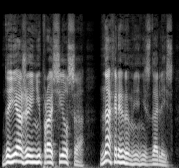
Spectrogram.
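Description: A man voicing a gruff, good-natured male orc who talks in a rumbling grumble. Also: sing-song, moderate pace. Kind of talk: audiobook character voice.

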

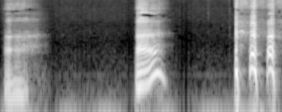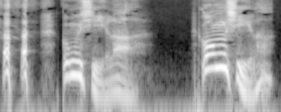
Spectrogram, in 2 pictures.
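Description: A storyteller voicing a calm, teasing male hero who speaks low and slow. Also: breathy edge, no echo, studio quality, full character voice.

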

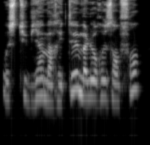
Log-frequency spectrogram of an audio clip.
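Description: A woman reading the part of a mysterious fairy with a soft, slightly trembling voice. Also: mid-range voice, expressive, normal speed, natural voice. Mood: commanding. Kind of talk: audiobook character voice.

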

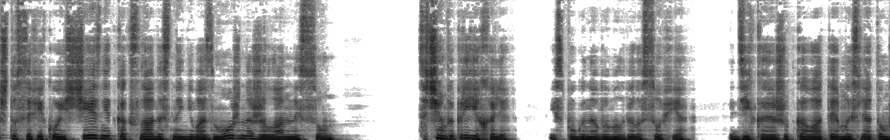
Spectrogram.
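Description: A narrator reading a romance novel aloud in measured, dramatic storytelling. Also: mid-range voice, warm tone, no room sound, studio quality. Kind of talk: scripted audiobook narration.

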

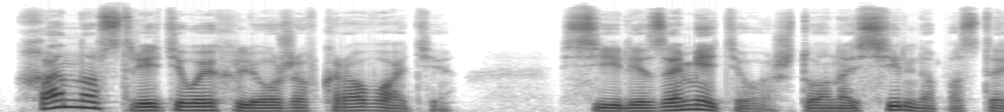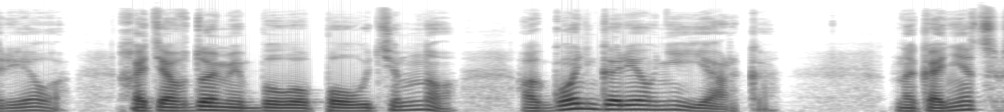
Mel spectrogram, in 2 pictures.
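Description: A man narrating a novel as an audiobook in a steady, measured reading. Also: lowish voice, dry recording, studio quality. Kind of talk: scripted narration.

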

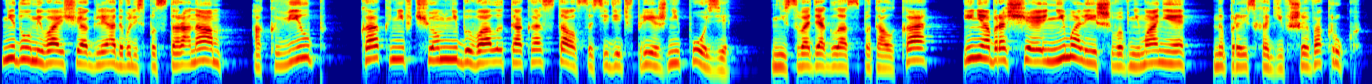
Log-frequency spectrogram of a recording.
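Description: A woman narrates an audiobook at a steady, measured pace. Her voice sits at an ordinary pitch.

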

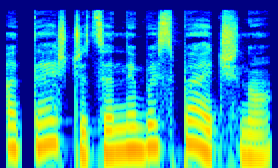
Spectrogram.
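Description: A woman's voice: mid-range voice, a little slow, mellow, dry recording, clean studio sound, natural voice. A woman voicing an unfriendly teenage village boy who speaks in warnings and ominous hints, in an audiobook. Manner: secretive, warning tone.

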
